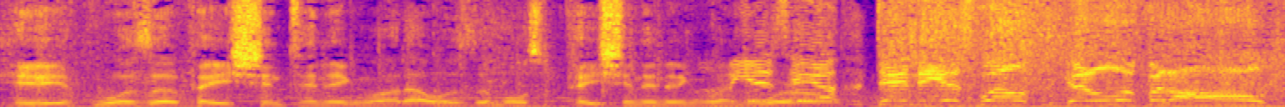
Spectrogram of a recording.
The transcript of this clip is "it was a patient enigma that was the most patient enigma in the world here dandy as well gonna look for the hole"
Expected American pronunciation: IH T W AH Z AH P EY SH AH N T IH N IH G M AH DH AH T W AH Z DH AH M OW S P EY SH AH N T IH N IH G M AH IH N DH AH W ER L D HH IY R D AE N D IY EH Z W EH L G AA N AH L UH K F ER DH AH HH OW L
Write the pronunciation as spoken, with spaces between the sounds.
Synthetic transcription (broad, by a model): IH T W AH Z AH P EY SH AH N T IH N IH G M AH DH AH T W AH Z DH AH M OW S P EY SH AH N T IH N IH G M AH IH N DH AH W ER L D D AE N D IY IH Z W EH L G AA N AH L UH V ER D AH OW L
